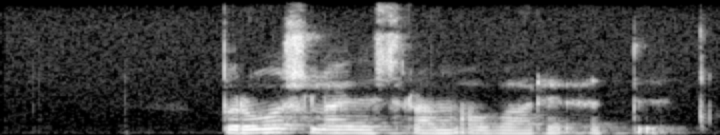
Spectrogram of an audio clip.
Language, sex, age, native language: Icelandic, female, 13, Icelandic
